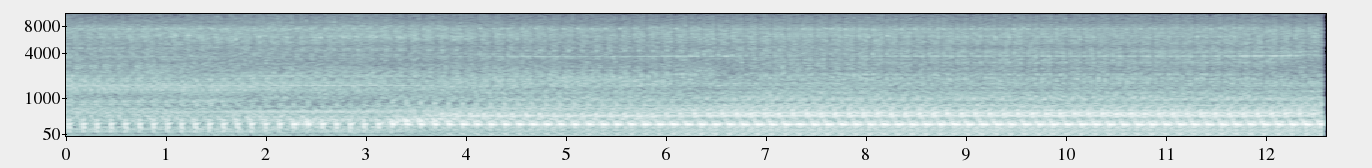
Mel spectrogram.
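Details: Audi A6 2.5 TDI diesel at idle: a steady, even tick-rattle at about three and a half per second over the diesel clatter. Valvetrain suspected (camshaft, hydraulic lifters, rocker arms), not confirmed.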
